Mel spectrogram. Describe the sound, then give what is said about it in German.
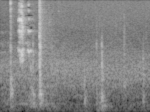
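A woman opens the front door of an old half-timbered house with a quick cluster of clicks and a latch rattle, followed by a few softer scrapes and creaks as it swings, moderately quiet. “Wir warten, dann öffnet eine Frau die Tür.”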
